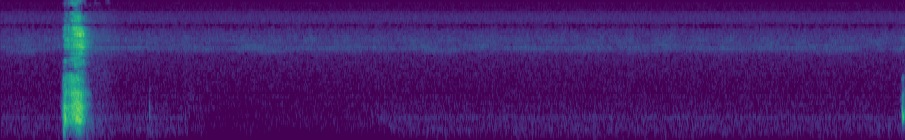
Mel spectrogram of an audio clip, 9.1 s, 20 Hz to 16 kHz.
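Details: Adult with sleep apnea, just woken from sleep on CPAP treatment, during a rare 16-minute hiccup attack: a single abrupt, short hic near the start, then near silence until another at the end, roughly eight seconds apart; hiccups.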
